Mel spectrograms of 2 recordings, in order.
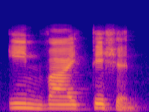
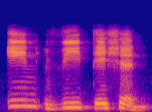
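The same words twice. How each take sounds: First: "invitation" said as in-VAI-tation; wrong pronunciation. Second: "invitation" with short i in the second syllable, in-vi-tation; slow, separated "invitation", "vi" not "vai"; correct pronunciation. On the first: Teacher showing the mistake to avoid, long-I pronunciation. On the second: Teacher modelling the noun for class, short-i pronunciation. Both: Shown as a demonstration. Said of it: "not invitation".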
